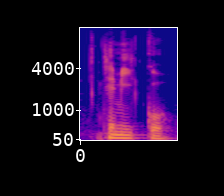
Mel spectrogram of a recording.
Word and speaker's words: 재미있고: but naturally 재미있고, 있고, the double 시옷 sound is kind of weakened because of the following 고, 재미있고. So it will sound like 재미있고 in fluid pronunciation, 재미있고.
